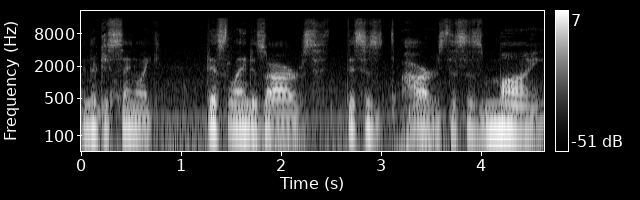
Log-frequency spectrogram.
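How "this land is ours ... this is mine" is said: hissed whisper, lower pitch. Voicing lesser demons that snap with their beaks: demons whispering. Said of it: "they're whispering".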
